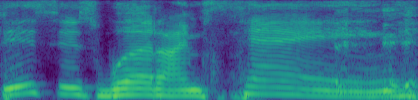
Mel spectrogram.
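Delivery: slow, condescending, over-explaining voice.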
